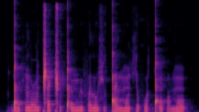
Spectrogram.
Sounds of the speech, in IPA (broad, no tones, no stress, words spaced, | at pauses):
ɡ͡ǃõçõlʕũǁɛ ǁuǃʼʉmʉ fəlu ɕuǃɛlmõ çɛxʷɑ ǃʼõfɑ̃mõ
